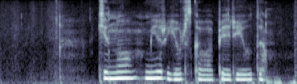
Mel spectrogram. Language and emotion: Russian, sad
